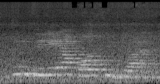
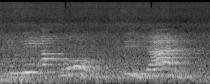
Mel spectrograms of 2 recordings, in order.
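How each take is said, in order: First: It is said straight through without a pause. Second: There is a pause right after 'ako'. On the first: The speaker denies being that person. "Ang nagsalita ay si Mangge" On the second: The speaker insists someone else did the wrong, not him. "Ang nagsasalita ay nangungum- nangungumbinsi na wala siyang ginawa, ginawang kasalanan"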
